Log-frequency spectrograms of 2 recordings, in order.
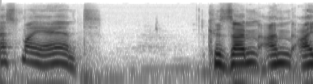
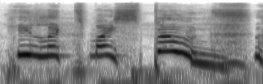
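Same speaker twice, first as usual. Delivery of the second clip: mock outrage; 10 semitones higher, much slower than usual. Joking about the Greek guy.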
